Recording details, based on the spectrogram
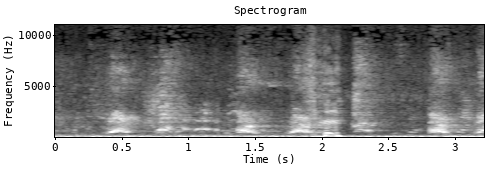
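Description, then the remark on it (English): Several small dogs at three campsites surrounding the listener bark and yip in quick, overlapping bursts at night while camping, over a steady low rumble of outdoor background noise. “So this is three different campsites all surrounding me, and there would be one dog that would start the chain reaction of all the other dogs.”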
